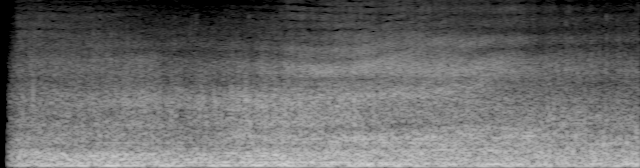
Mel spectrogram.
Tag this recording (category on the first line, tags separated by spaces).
Sound effects > Vehicles
car vehicle automobile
